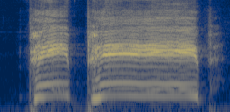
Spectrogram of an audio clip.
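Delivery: high, loud cheerful peep peep; whistle peeps. A narrator's reading. Thomas answering the guard's whistle with high cheerful peeps. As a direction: toot it like a happy little engine. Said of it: "answered Thomas".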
